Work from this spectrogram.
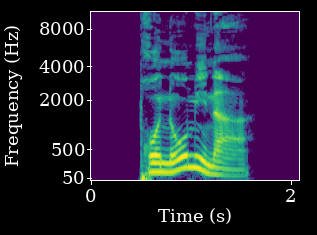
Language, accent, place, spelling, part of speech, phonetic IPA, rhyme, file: German, Germany, Berlin, Pronomina, noun, [pʁoˈnoːmina], -oːmina, De-Pronomina.ogg
- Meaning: plural of Pronomen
